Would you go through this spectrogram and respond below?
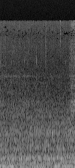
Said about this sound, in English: And just cruising and, you know, in the car.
